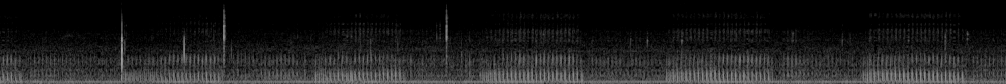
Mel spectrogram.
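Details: Amy the cat asleep, purring and snoring in regular rumbling pulses about every one and a half seconds, a few sharp clicks punctuating the quieter stretches.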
